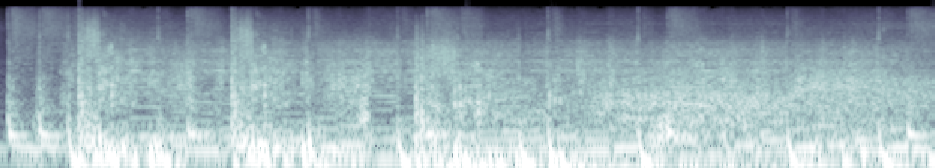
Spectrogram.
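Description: A cluster of powerful firecrackers going off in rapid succession inside a dirt pit, set off to blast the hole deeper: a dense, continuous string of bangs and booms.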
